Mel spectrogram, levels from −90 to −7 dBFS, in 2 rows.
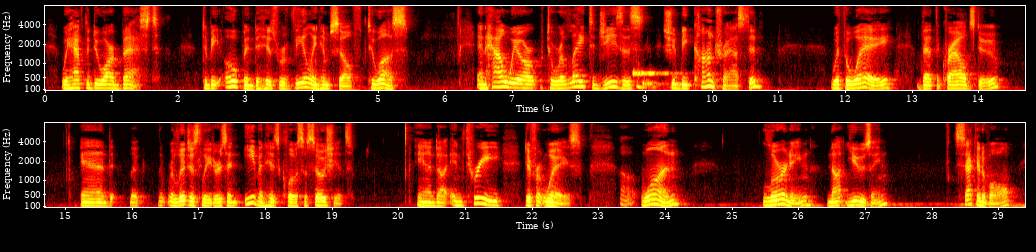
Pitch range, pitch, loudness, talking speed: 115-145 Hz, 130 Hz, -26 LUFS, 115 wpm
